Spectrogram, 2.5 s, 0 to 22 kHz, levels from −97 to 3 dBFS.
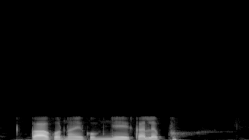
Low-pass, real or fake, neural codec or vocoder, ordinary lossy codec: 3.6 kHz; real; none; none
